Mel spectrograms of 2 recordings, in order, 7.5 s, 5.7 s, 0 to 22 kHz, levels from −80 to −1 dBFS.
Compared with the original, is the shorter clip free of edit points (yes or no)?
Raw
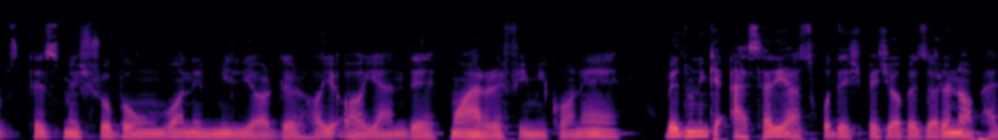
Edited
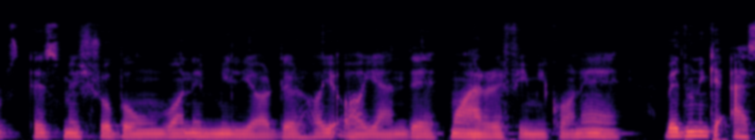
yes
